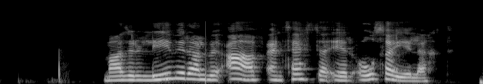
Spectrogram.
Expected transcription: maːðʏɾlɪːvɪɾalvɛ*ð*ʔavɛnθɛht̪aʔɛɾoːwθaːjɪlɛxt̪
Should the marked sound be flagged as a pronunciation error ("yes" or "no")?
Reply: yes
